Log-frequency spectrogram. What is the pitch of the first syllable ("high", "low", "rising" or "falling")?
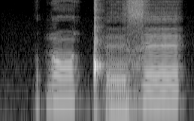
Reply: high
